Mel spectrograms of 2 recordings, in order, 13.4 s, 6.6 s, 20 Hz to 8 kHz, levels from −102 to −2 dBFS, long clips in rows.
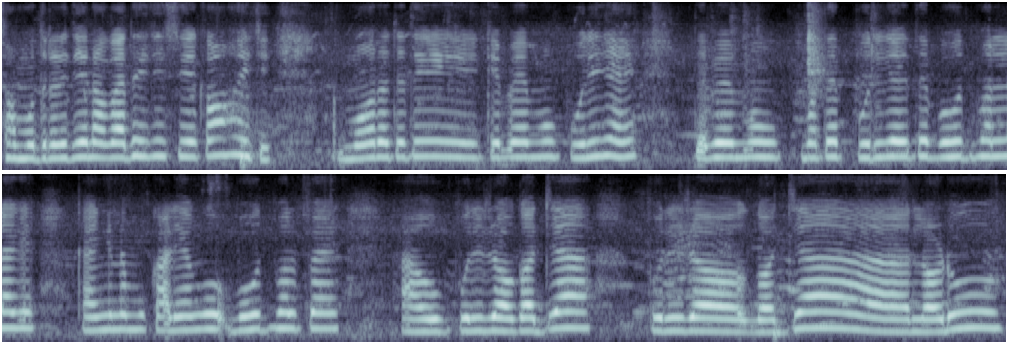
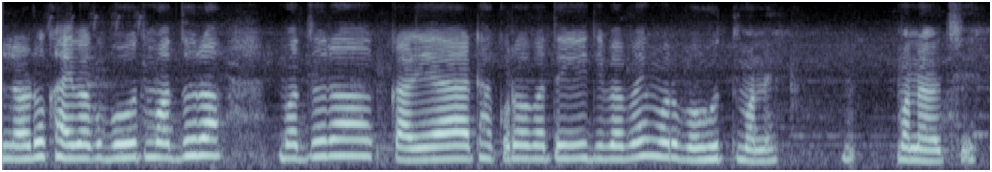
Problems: none marked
